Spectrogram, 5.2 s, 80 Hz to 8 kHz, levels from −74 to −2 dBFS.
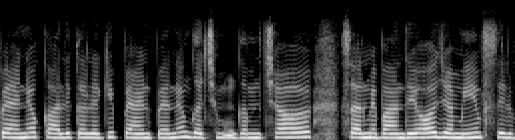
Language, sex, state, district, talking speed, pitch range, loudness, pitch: Hindi, female, Chhattisgarh, Sukma, 200 wpm, 235-255 Hz, -14 LUFS, 240 Hz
